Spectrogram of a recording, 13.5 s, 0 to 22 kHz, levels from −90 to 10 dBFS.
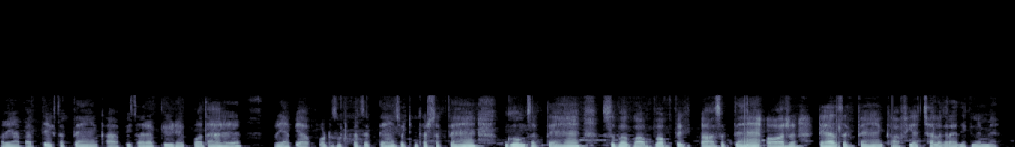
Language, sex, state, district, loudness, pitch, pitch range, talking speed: Hindi, female, Bihar, Jahanabad, -24 LUFS, 215 Hz, 205-220 Hz, 210 wpm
